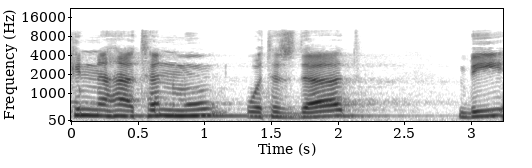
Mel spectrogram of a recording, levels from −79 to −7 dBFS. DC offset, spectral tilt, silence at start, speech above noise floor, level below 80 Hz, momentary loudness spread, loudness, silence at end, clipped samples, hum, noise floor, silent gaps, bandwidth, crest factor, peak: under 0.1%; -5 dB/octave; 0 s; 31 dB; -64 dBFS; 11 LU; -24 LUFS; 0 s; under 0.1%; none; -55 dBFS; none; 10.5 kHz; 18 dB; -6 dBFS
